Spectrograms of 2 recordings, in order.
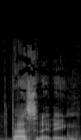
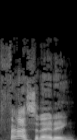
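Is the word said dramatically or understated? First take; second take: understated; dramatically. First: It is said quietly and understated. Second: It is said big and dramatically.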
